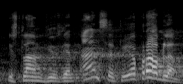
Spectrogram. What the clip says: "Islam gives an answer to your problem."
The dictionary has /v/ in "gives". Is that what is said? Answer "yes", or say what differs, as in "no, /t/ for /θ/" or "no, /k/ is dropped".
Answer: no, /v/ is dropped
